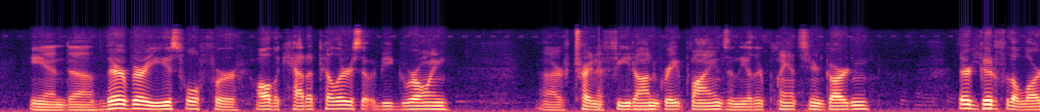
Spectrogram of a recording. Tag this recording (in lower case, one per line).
speech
